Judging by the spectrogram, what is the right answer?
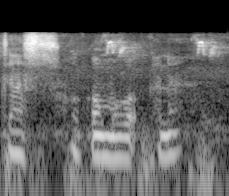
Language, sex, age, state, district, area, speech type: Santali, male, 45-60, Jharkhand, East Singhbhum, rural, spontaneous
